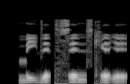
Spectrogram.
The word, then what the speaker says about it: медицинский: Medicinsky is pronounced with a stress on the third syllable, Medicinsky.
